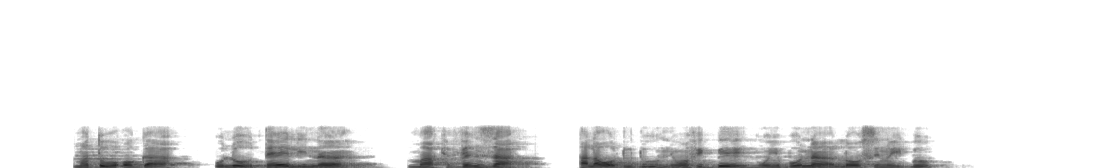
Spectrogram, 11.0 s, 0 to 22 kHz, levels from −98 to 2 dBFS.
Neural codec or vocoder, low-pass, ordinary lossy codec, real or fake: vocoder, 44.1 kHz, 80 mel bands, Vocos; 5.4 kHz; none; fake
